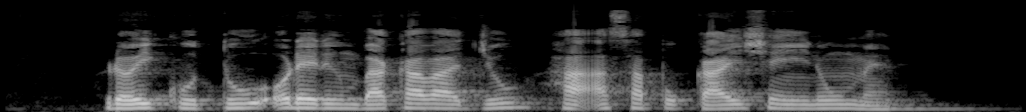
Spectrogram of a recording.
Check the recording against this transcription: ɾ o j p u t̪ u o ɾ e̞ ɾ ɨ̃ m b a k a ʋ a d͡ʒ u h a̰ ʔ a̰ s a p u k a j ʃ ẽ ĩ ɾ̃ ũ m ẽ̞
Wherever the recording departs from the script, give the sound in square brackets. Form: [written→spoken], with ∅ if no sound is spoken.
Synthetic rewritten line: ɾ o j [p→k] u t̪ u o ɾ e̞ ɾ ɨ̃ m b a k a ʋ a d͡ʒ u h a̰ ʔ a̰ s a p u k a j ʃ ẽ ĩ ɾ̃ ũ m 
